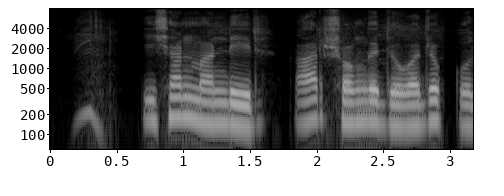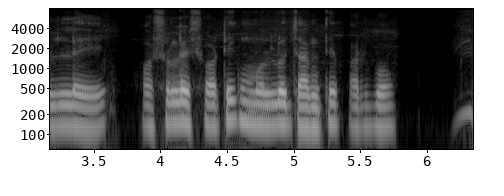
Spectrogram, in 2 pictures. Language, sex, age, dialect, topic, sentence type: Bengali, male, <18, Rajbangshi, agriculture, question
